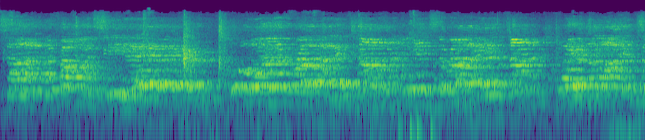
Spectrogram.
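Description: Women's barbershop quartet singing a cappella, four voices in close harmony, with a short break between phrases about seven seconds in.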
